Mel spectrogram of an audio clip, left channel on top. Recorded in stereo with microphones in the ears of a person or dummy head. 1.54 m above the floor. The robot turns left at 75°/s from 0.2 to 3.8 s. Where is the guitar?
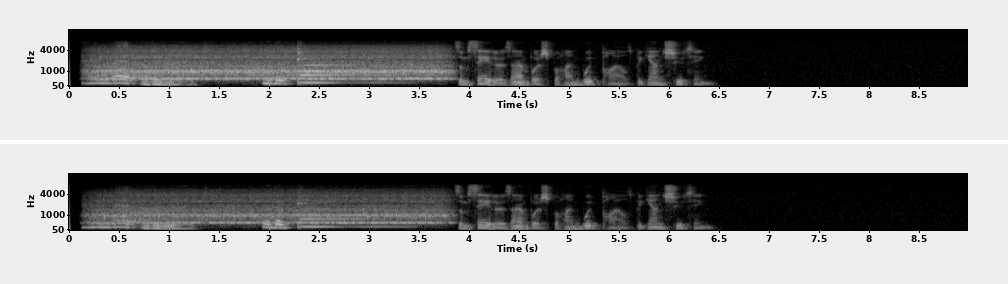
40° left, 0.8 m; by 3.5 s 50° right, 0.8 m.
